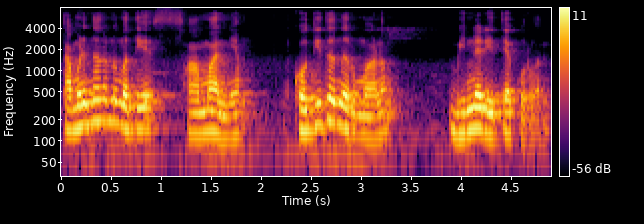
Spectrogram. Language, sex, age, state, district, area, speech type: Sanskrit, male, 45-60, Kerala, Thrissur, urban, spontaneous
